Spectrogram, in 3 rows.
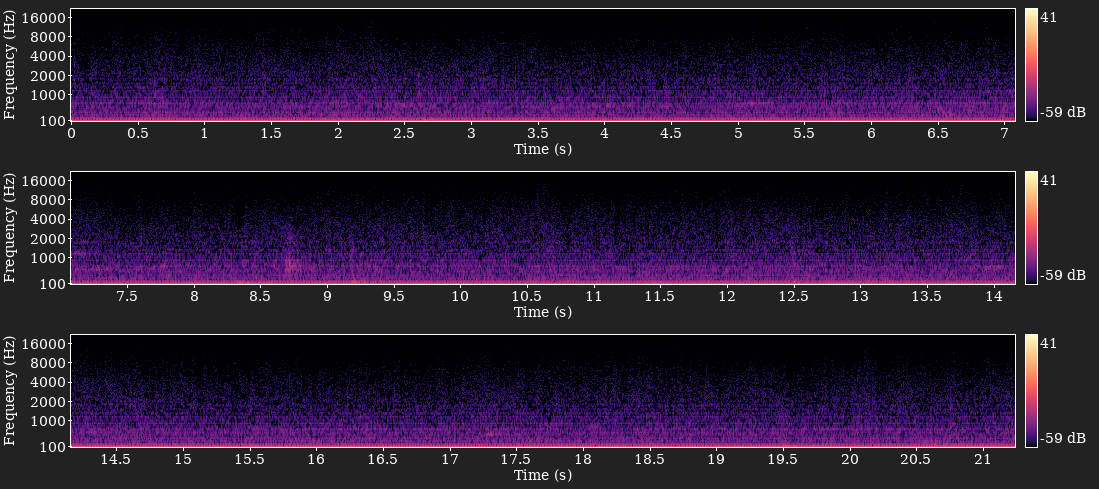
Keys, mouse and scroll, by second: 0.6 click, 1.9 g, 6.1 click, 8.4 g, 9.2 x, 11.5 g, 18.0 click, 19.6 g.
